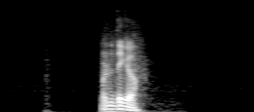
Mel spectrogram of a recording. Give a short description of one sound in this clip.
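A young man speaks briefly and close into a microphone.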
